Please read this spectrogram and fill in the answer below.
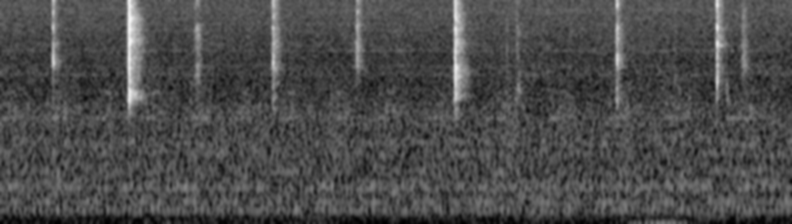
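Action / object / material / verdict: scrape / striped bar of soap scratched with a thin needle / soap / none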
